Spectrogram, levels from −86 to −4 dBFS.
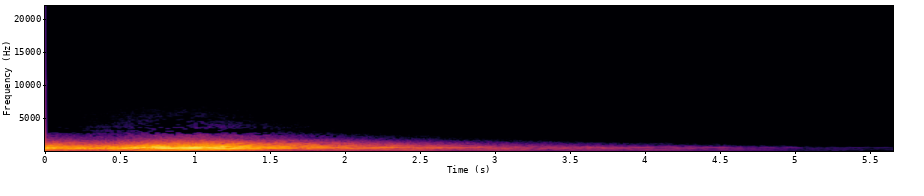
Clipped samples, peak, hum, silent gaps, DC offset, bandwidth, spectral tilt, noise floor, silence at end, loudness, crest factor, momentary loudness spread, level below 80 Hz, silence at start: under 0.1%; -2 dBFS; none; none; under 0.1%; 2.8 kHz; -11.5 dB/octave; -72 dBFS; 2.75 s; -17 LUFS; 18 dB; 23 LU; -52 dBFS; 0 s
